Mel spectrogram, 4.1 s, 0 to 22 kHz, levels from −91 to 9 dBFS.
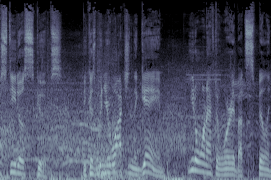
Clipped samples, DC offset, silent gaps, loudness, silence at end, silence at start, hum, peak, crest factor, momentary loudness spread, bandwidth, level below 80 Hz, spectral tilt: under 0.1%; under 0.1%; none; -24 LUFS; 0 s; 0 s; none; -8 dBFS; 16 dB; 7 LU; over 20 kHz; -40 dBFS; -4 dB/octave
